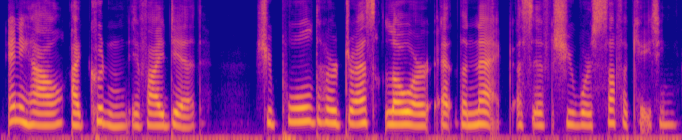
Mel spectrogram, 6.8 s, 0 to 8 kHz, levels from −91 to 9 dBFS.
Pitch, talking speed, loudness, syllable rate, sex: 235 Hz, 165 wpm, -17 LUFS, 4.6 syllables/s, female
